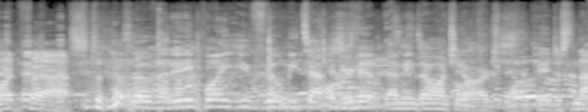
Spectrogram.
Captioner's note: laugh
